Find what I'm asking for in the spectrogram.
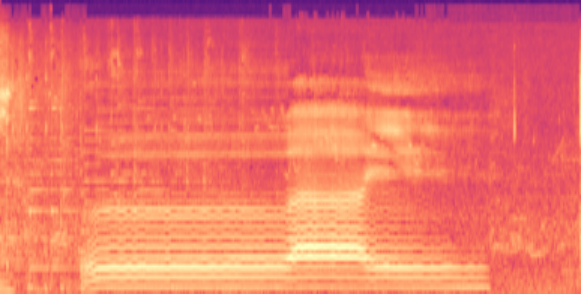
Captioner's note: chanting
